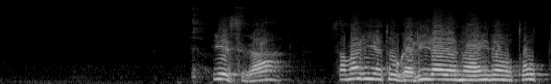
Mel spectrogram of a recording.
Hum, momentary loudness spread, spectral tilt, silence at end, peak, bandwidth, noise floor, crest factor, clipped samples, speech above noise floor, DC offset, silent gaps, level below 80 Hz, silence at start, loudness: none; 9 LU; -6.5 dB/octave; 0 s; -12 dBFS; 16 kHz; -61 dBFS; 10 dB; under 0.1%; 40 dB; under 0.1%; none; -58 dBFS; 1.9 s; -22 LUFS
